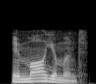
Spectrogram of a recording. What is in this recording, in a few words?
"emolument", English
